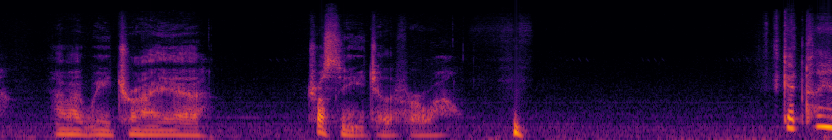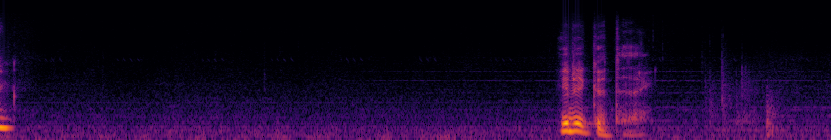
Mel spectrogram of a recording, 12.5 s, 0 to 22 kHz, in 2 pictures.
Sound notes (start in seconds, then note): 3.3 laughs; 8.8 thoughtful music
